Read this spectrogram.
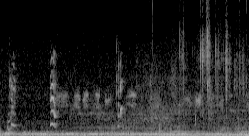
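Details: Bengal cat named Simba at play indoors, giving two short, bright chirping calls near the start and further faint high chirps, over a steady low electrical hum while a man calls its name.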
